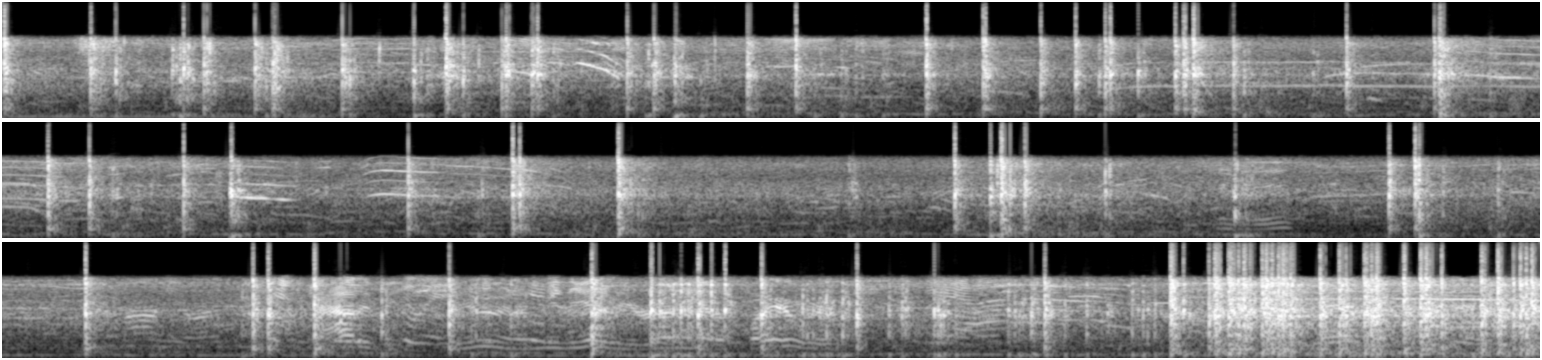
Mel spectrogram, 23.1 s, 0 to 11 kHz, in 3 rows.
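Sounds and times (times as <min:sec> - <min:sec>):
fireworks bursts: 0:00.0 - 0:23.0
fireworks whistling: 0:00.0 - 0:23.0.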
